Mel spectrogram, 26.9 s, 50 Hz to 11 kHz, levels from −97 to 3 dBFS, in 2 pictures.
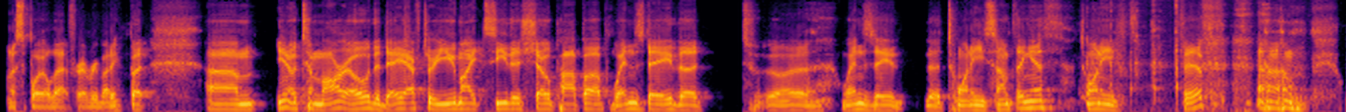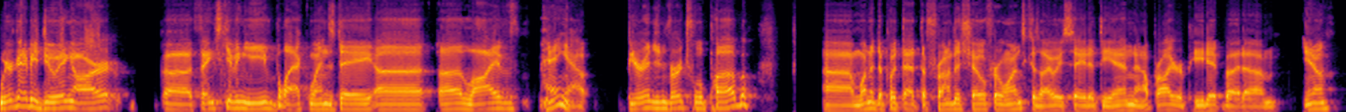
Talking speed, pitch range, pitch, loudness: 180 wpm, 105-130 Hz, 120 Hz, -16 LUFS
